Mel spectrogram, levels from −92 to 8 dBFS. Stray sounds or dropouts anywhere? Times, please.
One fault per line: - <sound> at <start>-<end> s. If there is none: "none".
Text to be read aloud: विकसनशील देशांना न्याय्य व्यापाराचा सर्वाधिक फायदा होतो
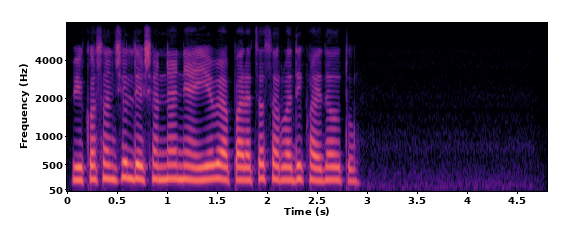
none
